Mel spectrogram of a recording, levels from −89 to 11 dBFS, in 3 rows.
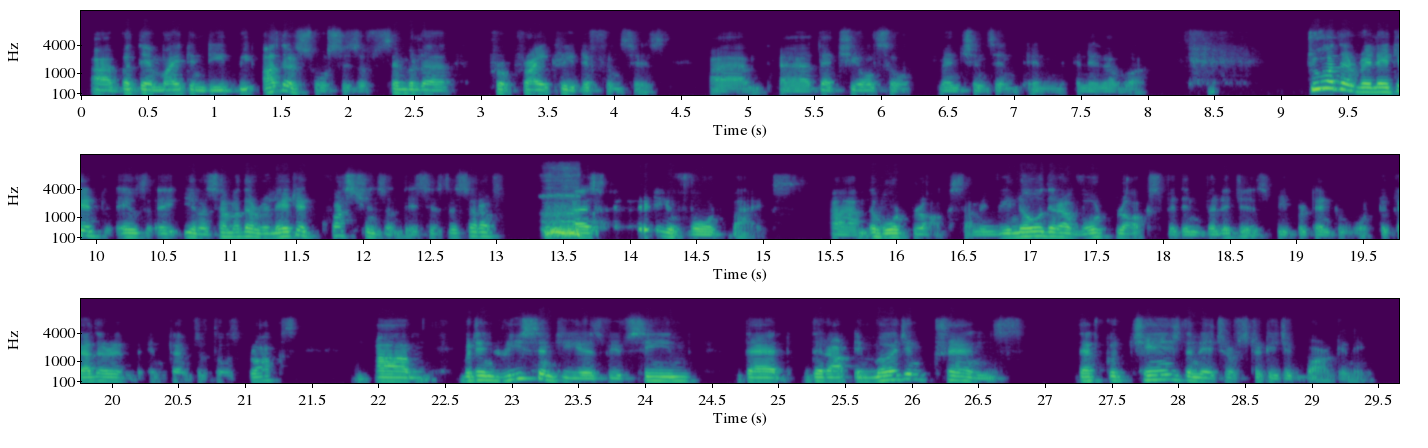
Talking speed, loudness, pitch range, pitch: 180 wpm, -24 LUFS, 105-140 Hz, 125 Hz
